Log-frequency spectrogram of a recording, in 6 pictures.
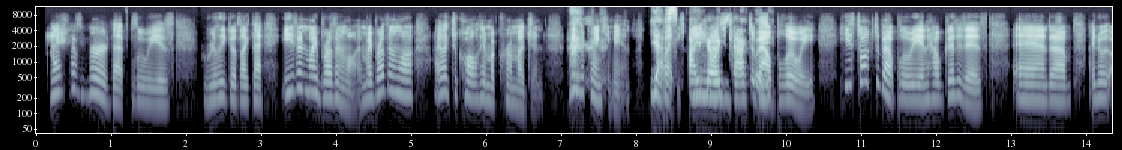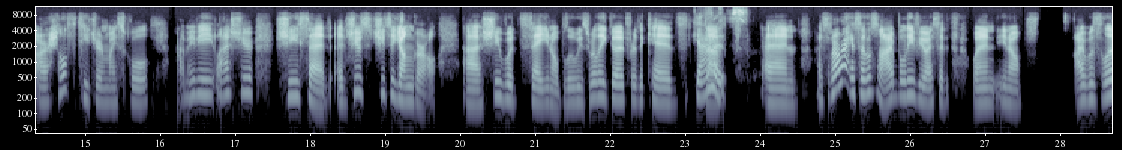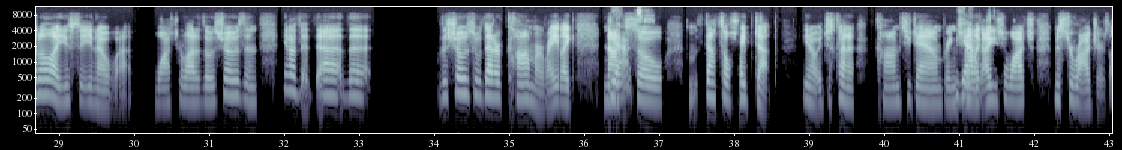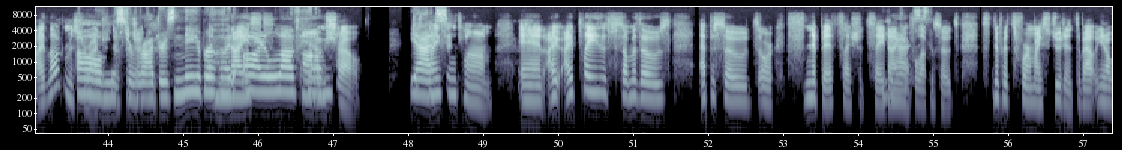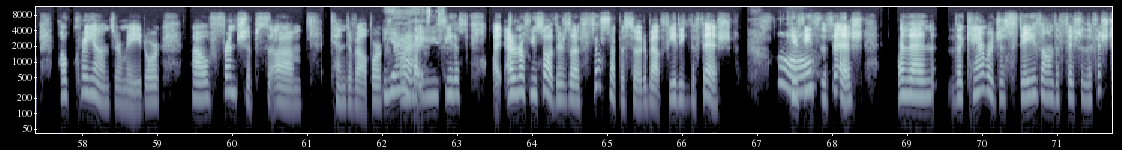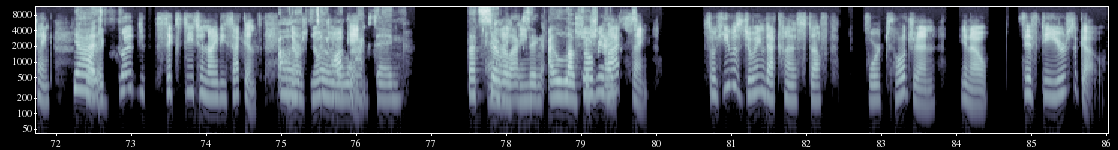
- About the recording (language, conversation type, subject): English, unstructured, Which morning rituals set a positive tone for you, and how can we inspire each other?
- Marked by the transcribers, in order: chuckle; "fish" said as "fiss"; inhale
